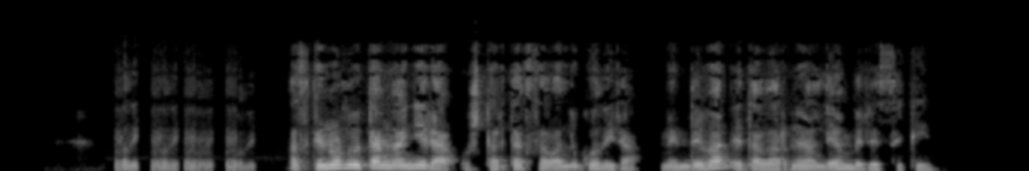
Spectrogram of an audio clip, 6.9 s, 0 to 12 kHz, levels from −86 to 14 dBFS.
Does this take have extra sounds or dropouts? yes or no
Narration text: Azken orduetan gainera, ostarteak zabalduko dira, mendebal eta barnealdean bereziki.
yes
